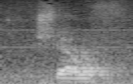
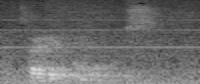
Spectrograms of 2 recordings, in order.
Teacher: This is the tendency to make / l / like a kind of vowel, instead of Dark L [ ɫ ], to pronounce [ o ], which is a close-mid back rounded vowel. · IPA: [ ʃeof ]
